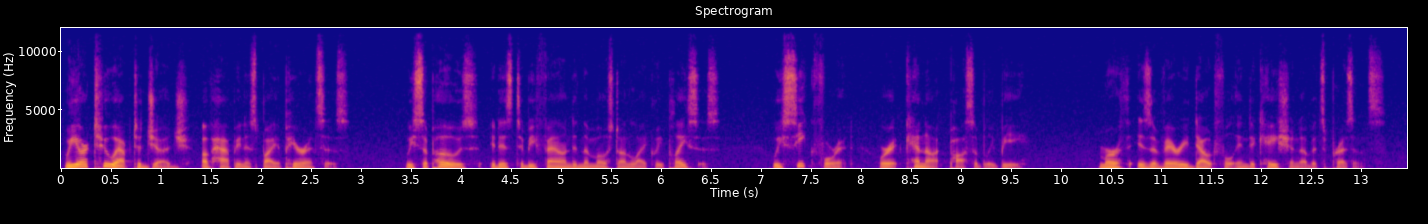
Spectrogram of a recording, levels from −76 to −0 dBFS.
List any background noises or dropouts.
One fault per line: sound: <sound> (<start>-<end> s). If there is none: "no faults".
no faults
